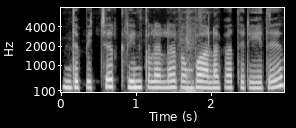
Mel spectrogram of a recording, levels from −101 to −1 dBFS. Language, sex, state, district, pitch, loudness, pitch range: Tamil, female, Tamil Nadu, Nilgiris, 220 Hz, -17 LUFS, 215-225 Hz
